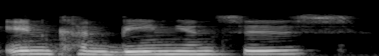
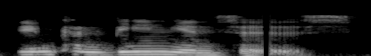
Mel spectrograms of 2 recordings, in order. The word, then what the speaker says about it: inconveniences: is pronunciation so um the word inconveniences you pronounce the the middle part of that word wrong so can you say inconveniences inconveniences good inconveniences and then the upward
